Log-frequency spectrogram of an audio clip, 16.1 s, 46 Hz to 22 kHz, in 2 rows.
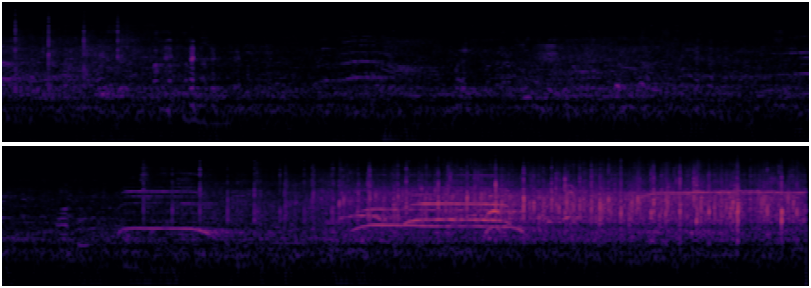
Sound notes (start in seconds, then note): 1.5 laughter; 9.4 applause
